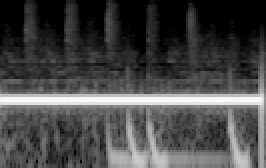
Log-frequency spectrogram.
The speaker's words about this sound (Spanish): Oye, le estamos marcando a la de Michoacán, pero no contestan.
